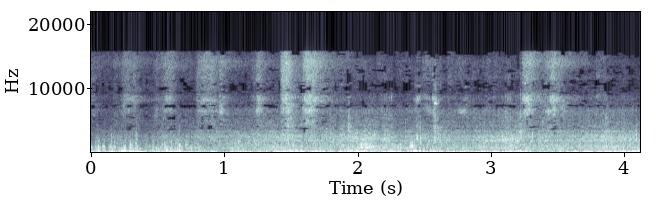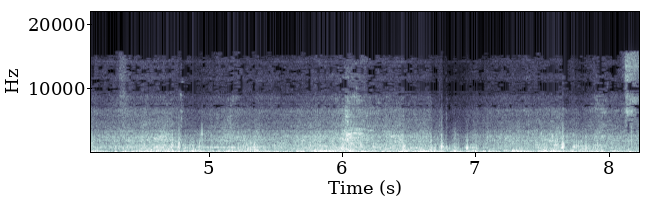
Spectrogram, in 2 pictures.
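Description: Old ICF passenger coach running at speed, heard from on board: a steady rumble of wheels on the track.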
